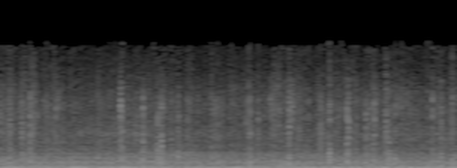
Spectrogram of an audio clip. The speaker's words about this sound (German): Okay, ich mache mal den Schirm hier, weil uns regnet.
